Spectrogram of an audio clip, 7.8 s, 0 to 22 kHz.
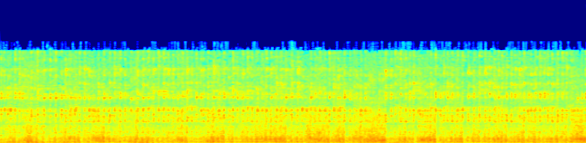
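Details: Weedeater PE550 two-stroke edger from a thrift store: loud, steady high-pitched buzz held flat without surging or dying; running at speed and seems healthy.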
